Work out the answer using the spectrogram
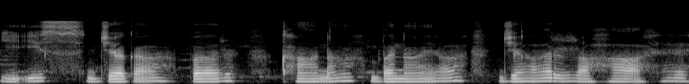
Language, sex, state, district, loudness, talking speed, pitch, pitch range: Hindi, male, Himachal Pradesh, Shimla, -20 LUFS, 70 wpm, 140 Hz, 135-150 Hz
